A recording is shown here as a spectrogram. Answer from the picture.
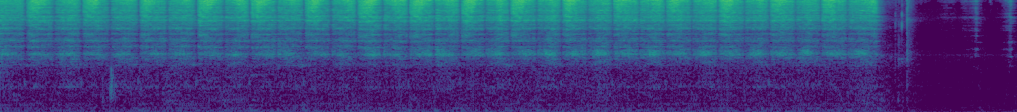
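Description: Steel blade of a single-bevel knife stroked back and forth on a wet whetstone, right (bevel) side down and lightly pressed: a quick, even rhythm of rasping strokes, about three a second, that stops about nine seconds in.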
